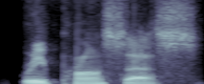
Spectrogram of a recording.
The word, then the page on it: reprocess: American English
